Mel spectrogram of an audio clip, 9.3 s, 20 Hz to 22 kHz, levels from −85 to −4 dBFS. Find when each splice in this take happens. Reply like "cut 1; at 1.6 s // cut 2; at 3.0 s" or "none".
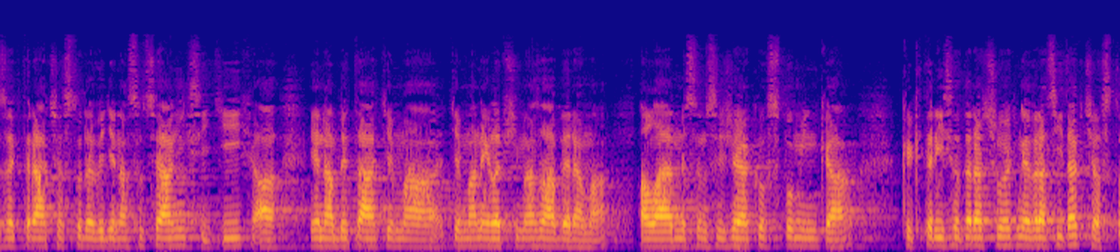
cut 1; at 5.2 s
